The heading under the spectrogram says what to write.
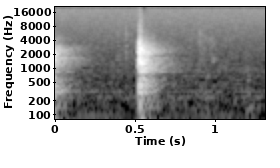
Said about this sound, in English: I think there's somebody at the door. That is what that knocking sounds like. Sounds very similar to a door, doesn't it?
